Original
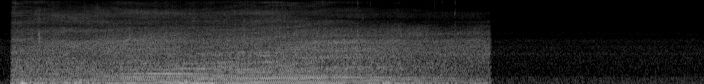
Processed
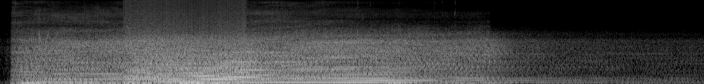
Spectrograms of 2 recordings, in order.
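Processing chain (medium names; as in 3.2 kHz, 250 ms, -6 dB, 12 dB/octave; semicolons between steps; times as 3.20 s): 1.23–2.47 s: square wave that keeps the level; echo that smears into a reverb 462 ms, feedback 65%, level -15.5 dB; spring tank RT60 1.2 s, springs 53 ms, chirp 40 ms, DRR -5.5 dB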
